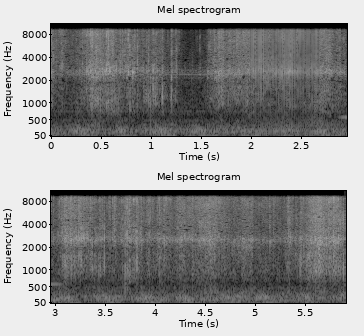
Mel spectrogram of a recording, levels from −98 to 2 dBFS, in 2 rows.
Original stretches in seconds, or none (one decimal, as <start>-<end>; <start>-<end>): 0.0-2.0; 2.7-5.9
